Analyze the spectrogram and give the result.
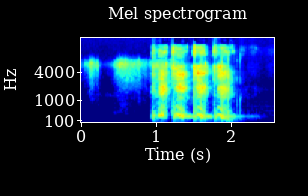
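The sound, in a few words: cough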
